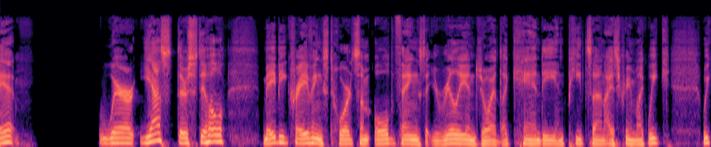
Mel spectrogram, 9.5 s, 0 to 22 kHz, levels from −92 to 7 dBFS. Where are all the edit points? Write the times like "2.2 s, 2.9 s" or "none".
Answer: none

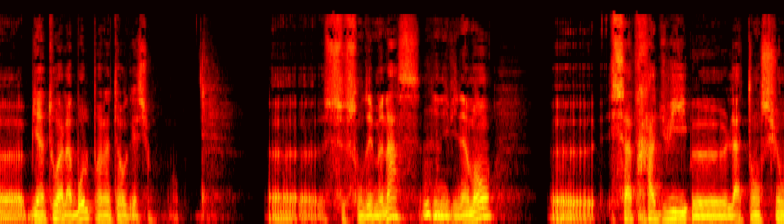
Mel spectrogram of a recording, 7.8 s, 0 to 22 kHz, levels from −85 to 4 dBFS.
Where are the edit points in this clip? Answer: 6.9 s

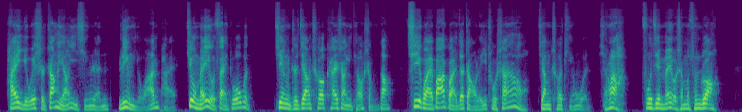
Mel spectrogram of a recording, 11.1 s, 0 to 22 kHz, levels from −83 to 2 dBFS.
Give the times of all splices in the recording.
2.7 s, 6.0 s, 8.9 s

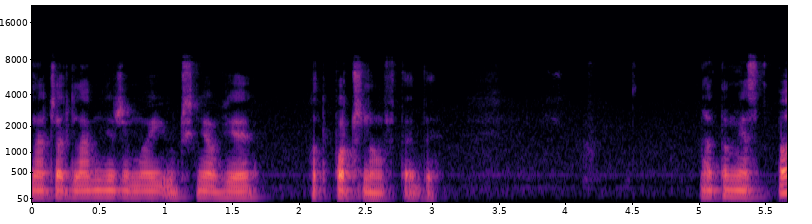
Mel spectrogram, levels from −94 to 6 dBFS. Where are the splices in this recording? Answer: none

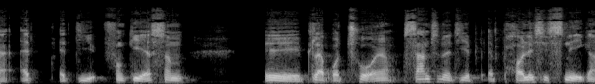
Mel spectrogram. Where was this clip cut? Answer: 3.1 s

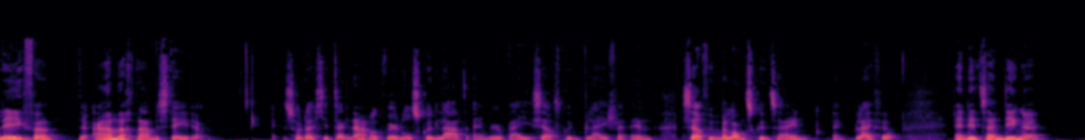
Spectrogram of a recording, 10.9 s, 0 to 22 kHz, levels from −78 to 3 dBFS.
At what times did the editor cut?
6.8 s, 8.3 s

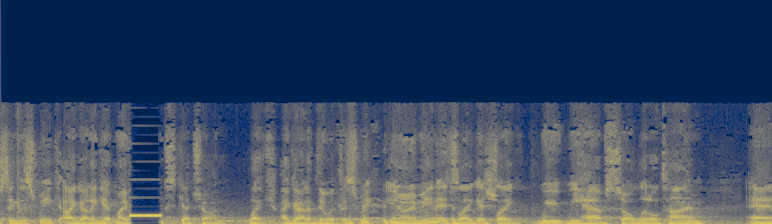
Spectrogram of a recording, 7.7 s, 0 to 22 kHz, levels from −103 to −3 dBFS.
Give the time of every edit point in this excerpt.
1.6 s, 4.5 s, 4.9 s

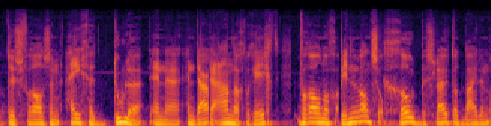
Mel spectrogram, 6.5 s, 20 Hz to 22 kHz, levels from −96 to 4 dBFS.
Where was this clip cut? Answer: 2.0 s, 2.8 s, 3.3 s, 4.0 s, 4.5 s, 5.1 s

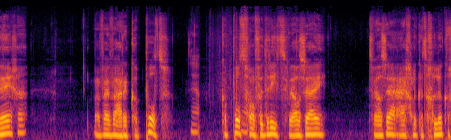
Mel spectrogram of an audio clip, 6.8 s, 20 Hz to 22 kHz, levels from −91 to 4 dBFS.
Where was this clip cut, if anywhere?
3.1 s

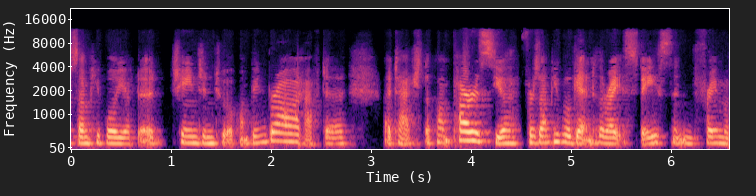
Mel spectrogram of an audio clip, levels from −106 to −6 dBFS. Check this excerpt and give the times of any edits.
2.3 s, 4.5 s

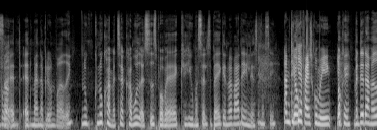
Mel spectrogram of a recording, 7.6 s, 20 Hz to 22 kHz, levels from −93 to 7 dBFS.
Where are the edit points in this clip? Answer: 5.1 s

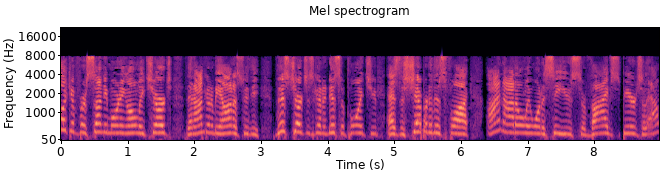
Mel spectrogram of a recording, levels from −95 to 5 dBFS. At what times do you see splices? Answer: 2.2 s, 4.7 s

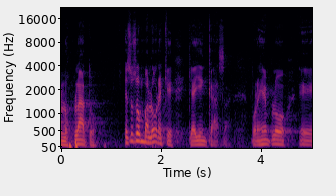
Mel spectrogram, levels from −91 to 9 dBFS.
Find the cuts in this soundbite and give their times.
none

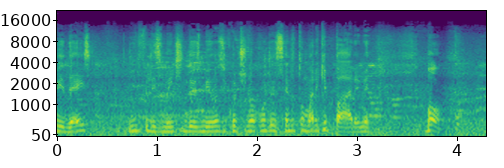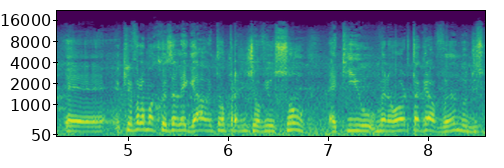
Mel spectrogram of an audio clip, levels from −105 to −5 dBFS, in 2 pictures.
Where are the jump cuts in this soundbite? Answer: none

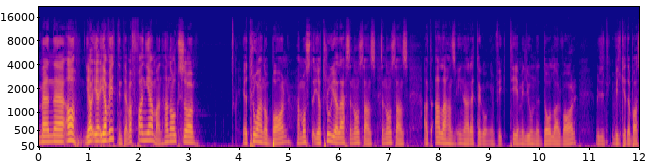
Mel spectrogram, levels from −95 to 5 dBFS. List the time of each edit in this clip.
4.0 s, 6.8 s, 8.4 s

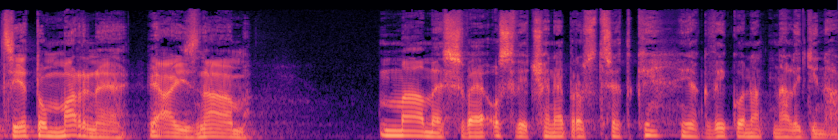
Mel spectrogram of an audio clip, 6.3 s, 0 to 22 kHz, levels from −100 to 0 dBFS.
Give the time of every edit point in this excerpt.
none

